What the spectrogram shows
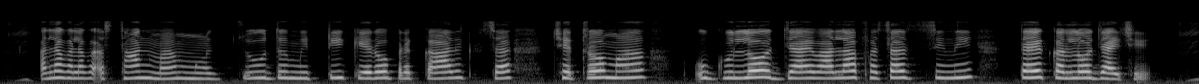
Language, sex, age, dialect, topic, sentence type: Maithili, female, 18-24, Angika, agriculture, statement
